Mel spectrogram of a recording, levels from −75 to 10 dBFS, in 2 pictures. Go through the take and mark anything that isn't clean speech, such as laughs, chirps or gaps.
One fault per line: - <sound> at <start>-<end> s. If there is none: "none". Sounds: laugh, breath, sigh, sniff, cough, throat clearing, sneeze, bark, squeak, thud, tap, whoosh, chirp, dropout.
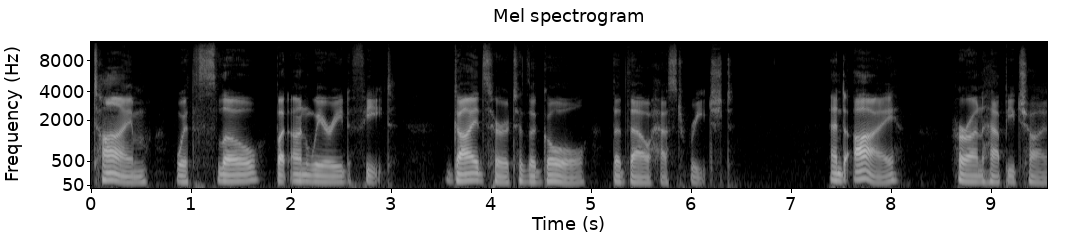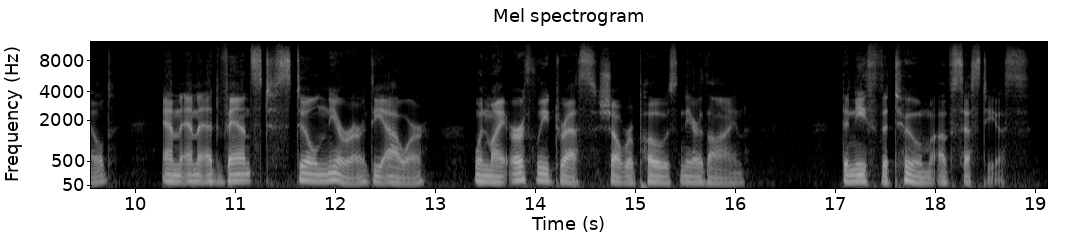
none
